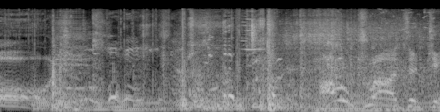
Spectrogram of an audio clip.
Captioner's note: peppa and george laughing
